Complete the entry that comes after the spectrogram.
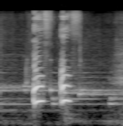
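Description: A puppy, Biscuit, gives two quick, high-pitched yips about half a second apart, with a thin, steady whimpering whine drawn out around them and trailing off afterward.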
